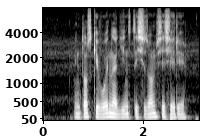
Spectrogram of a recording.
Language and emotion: Russian, neutral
